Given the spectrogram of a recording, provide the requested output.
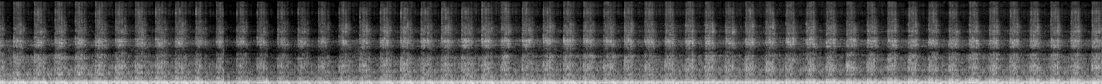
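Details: Fox-body with SLP exhaust, cold start after a junkyard 3G alternator swap; deep steady V8 idle with even exhaust pulses through loud pipes, no knocks or misses; healthy cold idle.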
